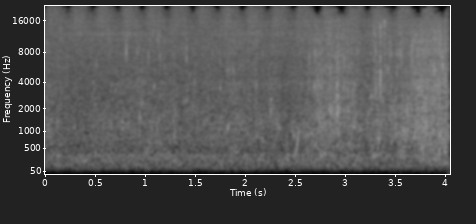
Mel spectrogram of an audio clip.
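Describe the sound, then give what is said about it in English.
A steady, broad wash of ocean waves crashing in on a sandy shore, swelling slightly louder toward the end, heard alone without any voices. “In front of us, waves are crashing. We're standing next to the ocean.”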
